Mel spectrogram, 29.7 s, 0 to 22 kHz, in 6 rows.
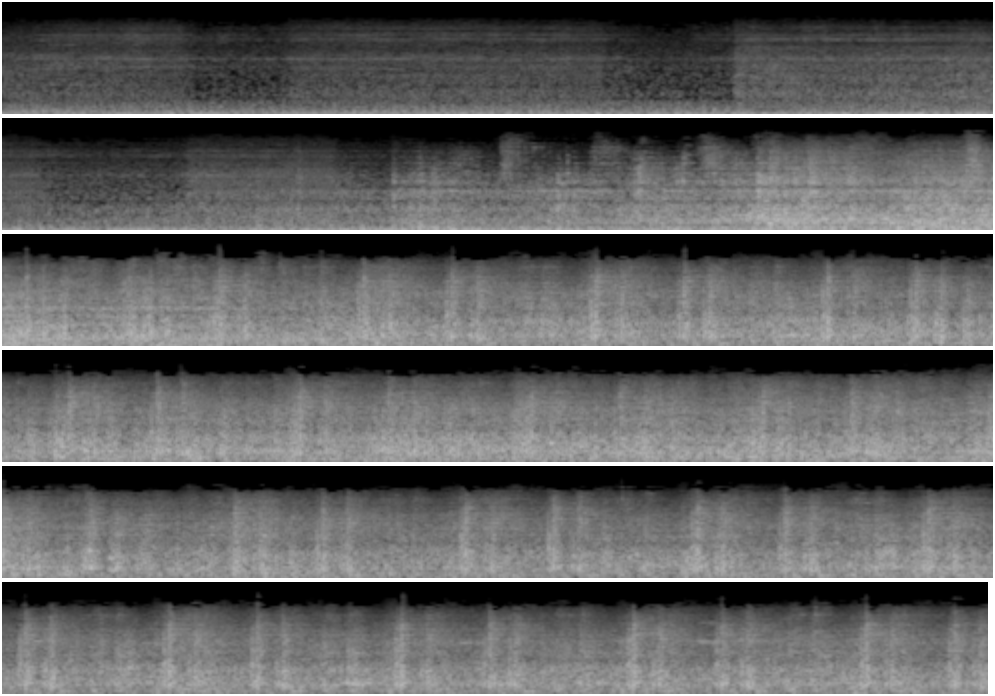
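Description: An express train hauled by a WAP4 electric locomotive, with LHB coaches, approaching and growing louder over the first several seconds. From about nine seconds in it passes close by at speed, with a steady rapid clickety-clack of wheels over the rail joints.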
